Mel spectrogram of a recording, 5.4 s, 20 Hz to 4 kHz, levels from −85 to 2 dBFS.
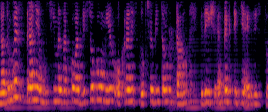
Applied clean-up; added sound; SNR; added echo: neural mask model DeepFilterNet 3.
